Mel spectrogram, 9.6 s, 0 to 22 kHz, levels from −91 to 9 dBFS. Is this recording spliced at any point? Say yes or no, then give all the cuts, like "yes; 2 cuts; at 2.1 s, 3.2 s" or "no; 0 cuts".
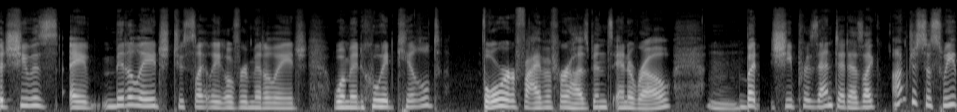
no; 0 cuts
